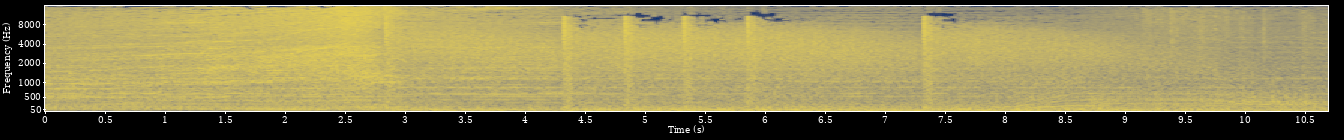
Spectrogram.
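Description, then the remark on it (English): The powerful engine of the Batmobile, a black sleek vehicle, roars loudly and steadily throughout, its pitch rising and falling, while a series of sharp crashing bangs cut through midway as it crashes through a main gate. No one speaks. “They heard a loud engine roar and saw a black sleek vehicle heading straight towards them.”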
